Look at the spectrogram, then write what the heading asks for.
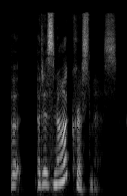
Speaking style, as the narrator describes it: I stammered

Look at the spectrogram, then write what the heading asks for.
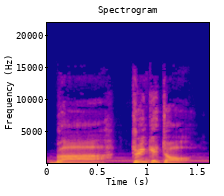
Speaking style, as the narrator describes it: Kroll boomed

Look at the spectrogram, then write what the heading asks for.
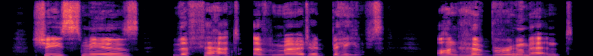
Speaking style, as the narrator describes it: I scream

